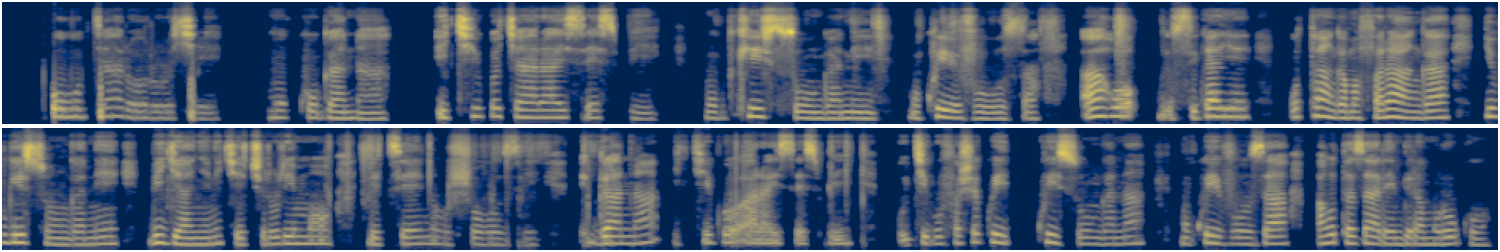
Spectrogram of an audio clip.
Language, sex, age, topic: Kinyarwanda, female, 36-49, finance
